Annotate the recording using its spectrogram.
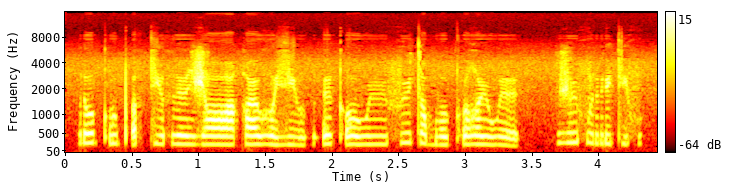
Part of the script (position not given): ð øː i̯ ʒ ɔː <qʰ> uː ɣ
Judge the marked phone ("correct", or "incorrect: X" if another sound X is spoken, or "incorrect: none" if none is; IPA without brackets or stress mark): incorrect: q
